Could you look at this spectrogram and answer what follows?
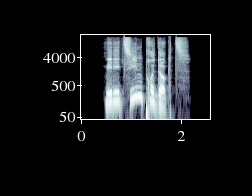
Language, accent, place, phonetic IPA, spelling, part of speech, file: German, Germany, Berlin, [mediˈt͡siːnpʁoˌdʊkt͡s], Medizinprodukts, noun, De-Medizinprodukts.ogg
- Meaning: genitive singular of Medizinprodukt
